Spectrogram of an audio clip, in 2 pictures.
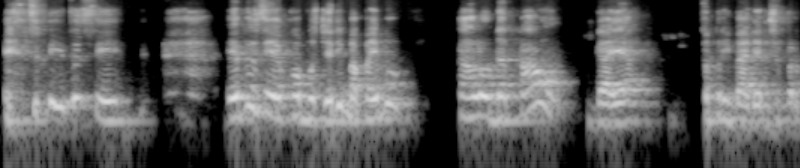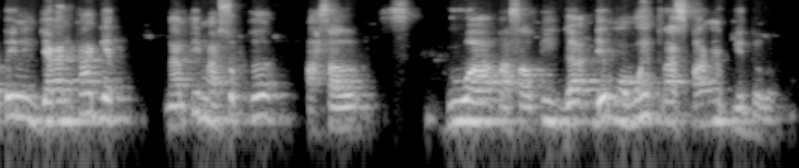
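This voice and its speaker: A male pastor teaching a Bible study in a loose, conversational way, speaking. He talks fast and his pitch swings widely. He is blunt and keeps throwing rhetorical questions at his listeners. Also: expressive, darkish tone. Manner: chuckles between points. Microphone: online class recording.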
